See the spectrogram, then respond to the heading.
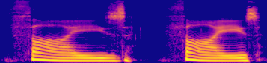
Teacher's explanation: you have a TH followed by a Z sound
